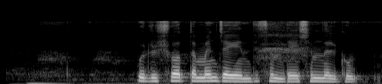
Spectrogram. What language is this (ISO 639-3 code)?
mal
